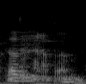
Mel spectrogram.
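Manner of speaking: usual speaking voice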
